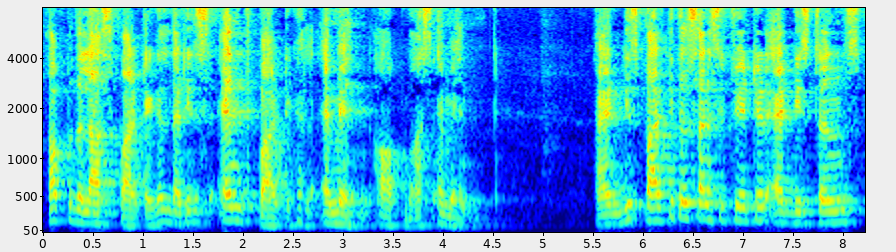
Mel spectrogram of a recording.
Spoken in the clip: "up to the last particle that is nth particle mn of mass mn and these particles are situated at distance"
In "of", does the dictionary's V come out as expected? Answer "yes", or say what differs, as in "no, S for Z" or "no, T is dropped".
no, P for V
